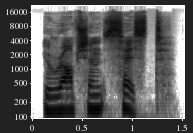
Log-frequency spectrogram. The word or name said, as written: eruption cyst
